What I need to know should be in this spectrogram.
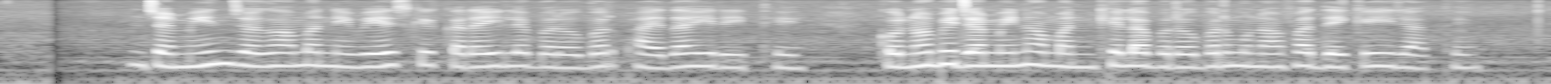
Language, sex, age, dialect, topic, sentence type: Chhattisgarhi, female, 18-24, Eastern, banking, statement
